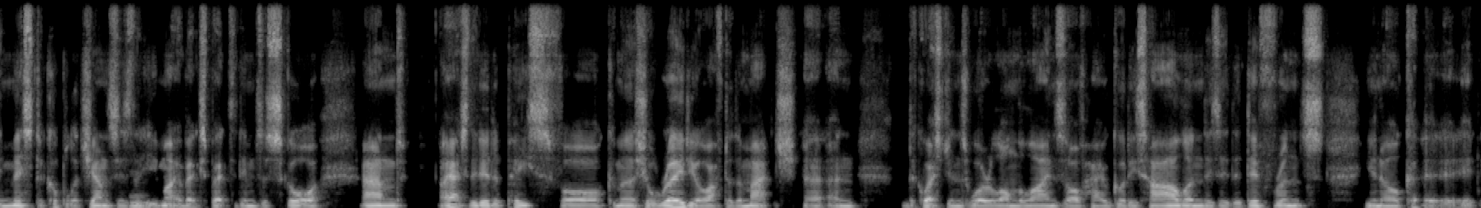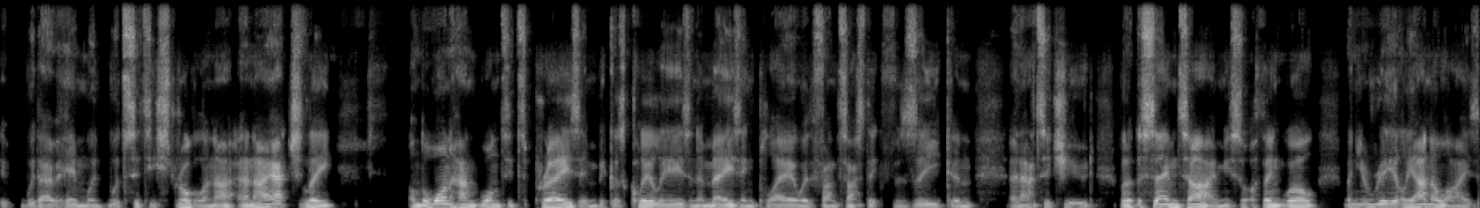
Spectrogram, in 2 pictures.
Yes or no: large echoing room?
no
